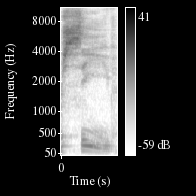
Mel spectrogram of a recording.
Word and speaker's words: sieve: i almost called this lesson the prime number sieve c what's a sieve um it's a way to filter things out and it's spelled like this it's s-i-e-v-e a c filters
